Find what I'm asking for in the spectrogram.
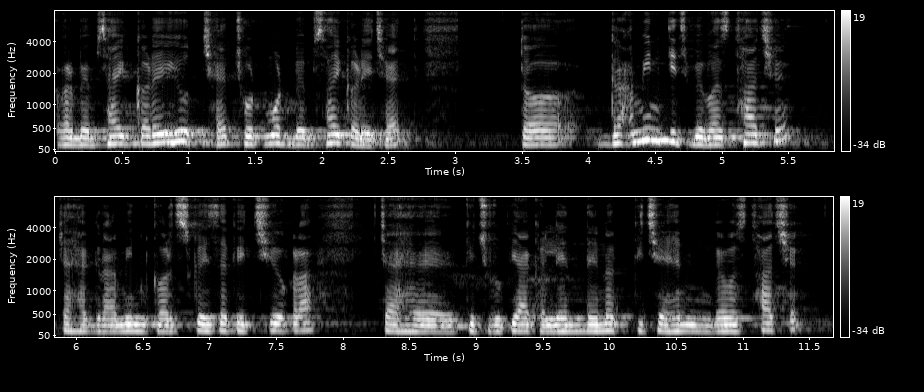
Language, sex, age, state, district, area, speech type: Maithili, male, 18-30, Bihar, Darbhanga, urban, spontaneous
